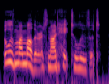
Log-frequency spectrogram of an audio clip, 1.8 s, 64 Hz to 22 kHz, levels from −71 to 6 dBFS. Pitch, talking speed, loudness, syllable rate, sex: 230 Hz, 330 wpm, -18 LUFS, 7.0 syllables/s, female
